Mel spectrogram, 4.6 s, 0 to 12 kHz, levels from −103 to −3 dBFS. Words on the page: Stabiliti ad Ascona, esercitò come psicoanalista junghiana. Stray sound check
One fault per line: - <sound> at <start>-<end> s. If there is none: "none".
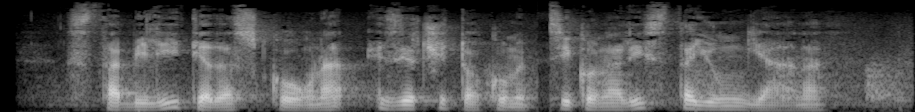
- dropout at 2.7-2.8 s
